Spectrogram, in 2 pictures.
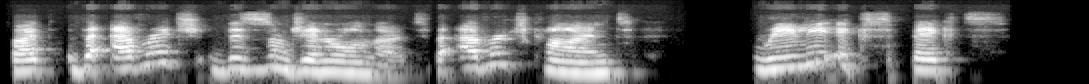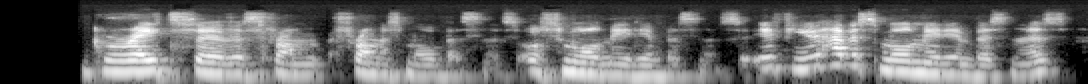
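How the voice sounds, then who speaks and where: A woman's voice: medium pitch, expressive, moderate pace, a bit bright, low-quality recording. South African woman hosting a webinar. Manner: chatty, many restarts and fillers. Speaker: marketing webinar host. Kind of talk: live webinar presentation.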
